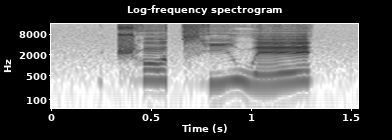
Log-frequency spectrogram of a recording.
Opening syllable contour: high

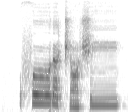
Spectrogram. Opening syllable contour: high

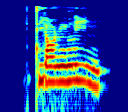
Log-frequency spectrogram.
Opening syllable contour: high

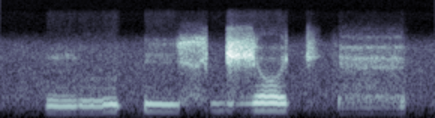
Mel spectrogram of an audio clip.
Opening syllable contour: rising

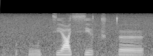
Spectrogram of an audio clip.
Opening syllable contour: low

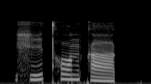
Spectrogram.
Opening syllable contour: rising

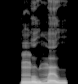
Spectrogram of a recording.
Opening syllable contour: high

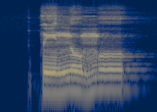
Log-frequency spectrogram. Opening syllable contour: low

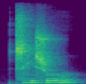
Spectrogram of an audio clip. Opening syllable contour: low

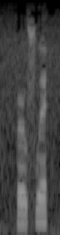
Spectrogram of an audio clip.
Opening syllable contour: low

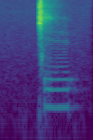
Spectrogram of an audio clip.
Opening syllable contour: low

